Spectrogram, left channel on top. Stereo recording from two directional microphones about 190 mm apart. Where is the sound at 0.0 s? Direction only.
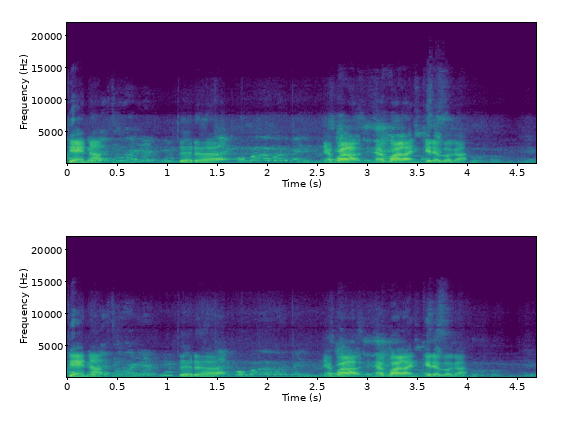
5° left (ahead or behind).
